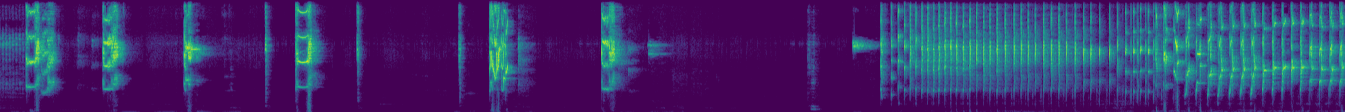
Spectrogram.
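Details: Male fighter lovebird giving sharp, separate high chirps for about eight seconds, then breaking into a long, fast, buzzy ngekek chatter of rapidly repeated notes, a call meant to stir females into chattering too.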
